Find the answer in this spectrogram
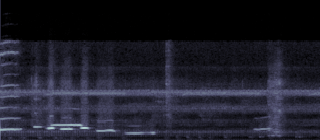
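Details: Pet talking Javan myna producing a quick run of pure whistled notes that step downward over about two seconds, followed by near silence and a faint final note, with a constant thin high whine in the background.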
